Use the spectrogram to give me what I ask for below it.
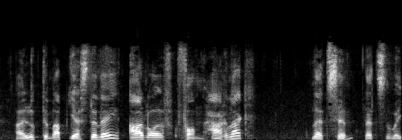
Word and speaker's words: Adolf von Harnack: Adolf von Harnack. That's him. That's the way you pronounce his name. Adolf von Harnack.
